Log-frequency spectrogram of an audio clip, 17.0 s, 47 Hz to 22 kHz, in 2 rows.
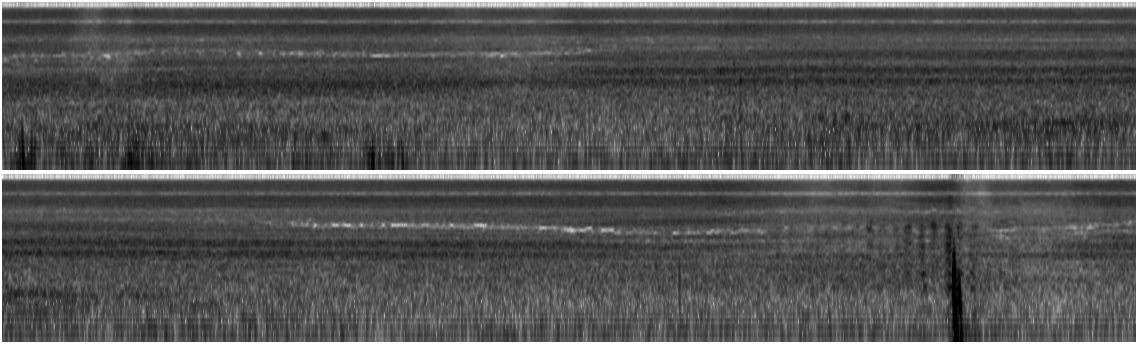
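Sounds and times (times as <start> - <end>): sprinkler hissing water: 0.0 - 15.8
low thump: 15.3 - 15.9.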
